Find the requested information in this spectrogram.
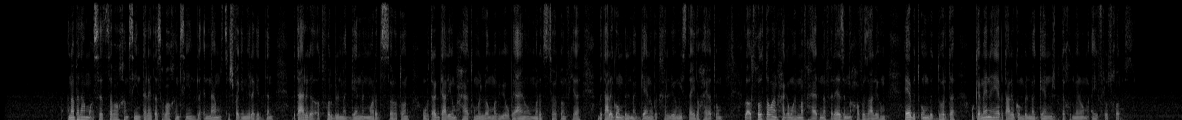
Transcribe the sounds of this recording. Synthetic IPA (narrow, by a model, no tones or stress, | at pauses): ʔænæbæd̪ʕamːoʔæ̰sːɑsæt̪sæbʕawexæmsiːnt̪ælæːt̪æsæbʕawexæmsiːnlḛʔḛnːæhæmost̪æʃfæɡæmiːlæɡed̪ːænbet̪ʕaːleɡelʔɑ̰t̪ˤfɑːlbelmæɡːæːnmenmɑɾˤɑd̪esːɑɾˤɑt̪ˤɑːn | webet̪ɾˤɑɡːaʕaleːhomħajæːt̪homʔelːihomːæbejʕaːnuemɑɾˤɑd̪esˤːɑɾˤɑt̪ˤɑːnfiːhæ | bet̪ʕaleɡhombelmæɡːæːnwebet̪xælːiːhomjest̪aʕiːd̪uħajæːt̪homʔelʔɑt̪ˤfɑːlt̪ˤɑbʕɑnħaːɡæmohemːæfi̥ħajæːt̪næfælæːzemneħɑːfezˤʕaleːhom | hejːæbet̪ʔuːmbed̪ˤːoːɾˤd̪æ | wekæmæːnhejːæbet̪ʕalːeɡhombelmæɡːæːnmeʃbet̪æːxod̪menhomʔæ̰jːfluːsxɑ̰ːlesˤ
